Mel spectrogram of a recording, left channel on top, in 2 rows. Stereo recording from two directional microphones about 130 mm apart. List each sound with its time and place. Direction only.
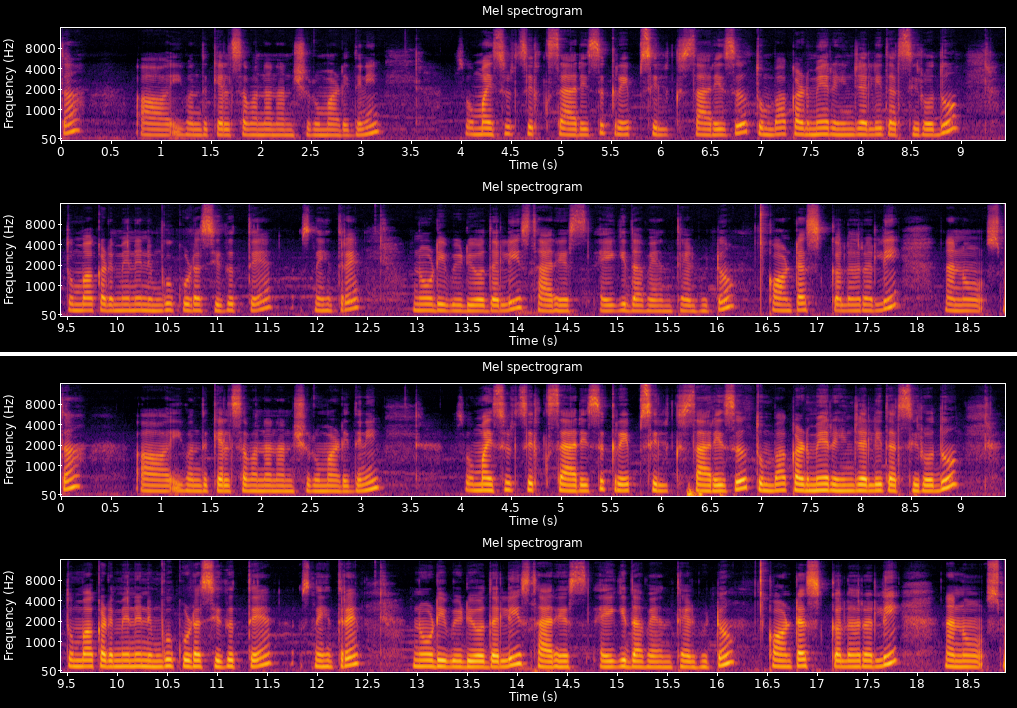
0.0 s a woman's voice: 35° right (ahead or behind)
